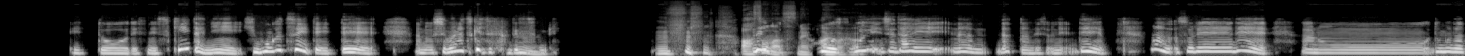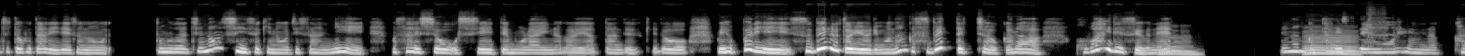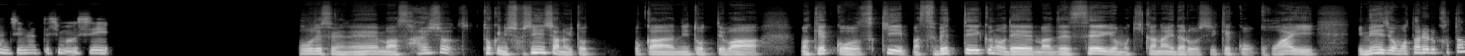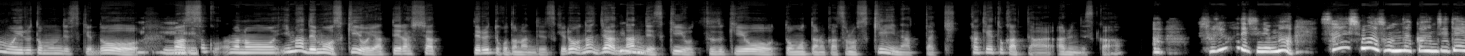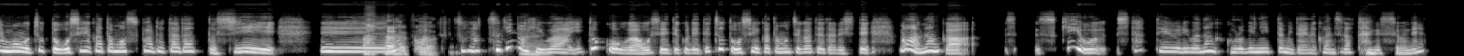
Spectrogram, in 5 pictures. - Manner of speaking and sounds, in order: laughing while speaking: "縛り付けてるんですよね"; chuckle; unintelligible speech
- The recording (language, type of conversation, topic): Japanese, podcast, その趣味を始めたきっかけは何ですか？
